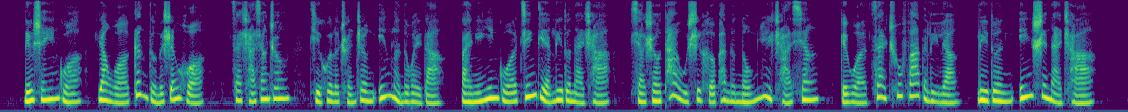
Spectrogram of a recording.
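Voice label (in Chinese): 国语 女声 国语广告 积极向上 亲切甜美; 国语广告-立顿奶茶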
